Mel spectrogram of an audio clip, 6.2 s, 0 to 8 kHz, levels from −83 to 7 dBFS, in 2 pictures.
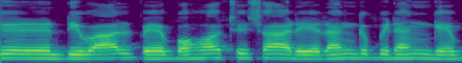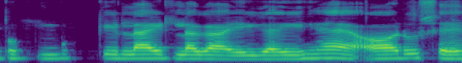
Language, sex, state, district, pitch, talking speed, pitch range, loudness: Hindi, male, Bihar, West Champaran, 150 Hz, 145 wpm, 145-160 Hz, -14 LUFS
